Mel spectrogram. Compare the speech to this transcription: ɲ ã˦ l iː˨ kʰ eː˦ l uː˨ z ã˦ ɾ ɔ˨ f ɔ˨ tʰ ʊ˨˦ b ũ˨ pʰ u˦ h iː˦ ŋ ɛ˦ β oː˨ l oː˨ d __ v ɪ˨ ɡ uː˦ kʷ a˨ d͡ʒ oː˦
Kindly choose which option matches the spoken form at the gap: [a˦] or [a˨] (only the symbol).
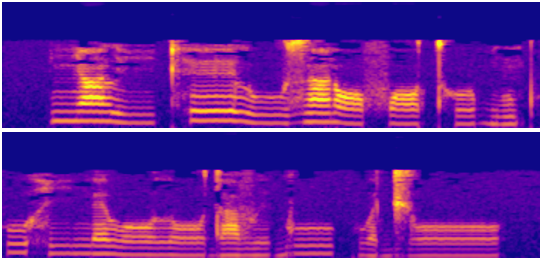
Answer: a˨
